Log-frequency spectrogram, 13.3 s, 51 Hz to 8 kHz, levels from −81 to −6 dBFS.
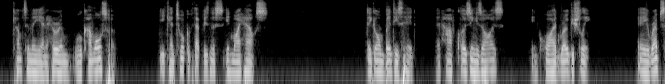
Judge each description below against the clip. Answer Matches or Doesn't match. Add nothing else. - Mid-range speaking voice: Doesn't match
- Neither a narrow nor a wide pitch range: Doesn't match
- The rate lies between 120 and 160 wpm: Matches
